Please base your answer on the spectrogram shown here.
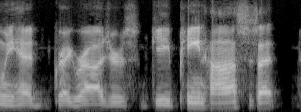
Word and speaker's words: Pinhas: Guy Pinhas, is that how you say it? Pinhas?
